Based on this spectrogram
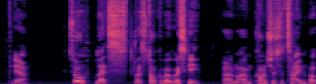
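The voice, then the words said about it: Scottish accent. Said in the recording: “you can hear my accent ... as a Scotsman”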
